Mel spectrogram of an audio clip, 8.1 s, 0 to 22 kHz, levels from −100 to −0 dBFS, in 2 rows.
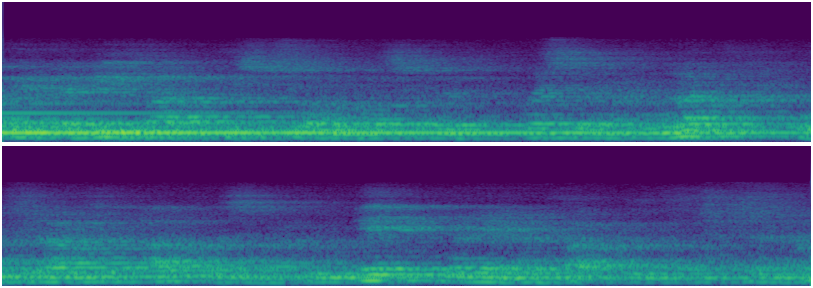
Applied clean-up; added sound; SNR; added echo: none; Piano; 0 dB; reverberation time 2.0 s.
